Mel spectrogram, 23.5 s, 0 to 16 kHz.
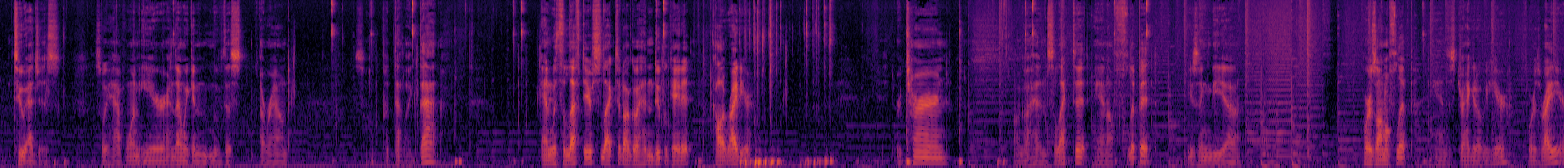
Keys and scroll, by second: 0.8 t, 2.1 t, 11.1-12.2 typing, 12.4 Return, 14.9 t.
